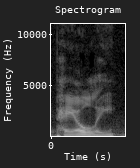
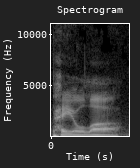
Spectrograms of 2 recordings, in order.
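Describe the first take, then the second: First: The name ends with an 'ee' sound. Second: The name ends with an 'uh' sound. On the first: This is how outsiders say it. The speaker calls it wrong. "most people would say Paoli" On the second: This is how locals say it. The speaker calls it right. "but it's Paola"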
